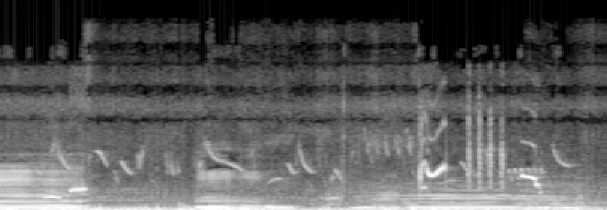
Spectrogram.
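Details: Village cattle in a herd wandering along a street, several drawn-out harmonic moos, one long steady low call near the end, with bird chirps overhead.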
